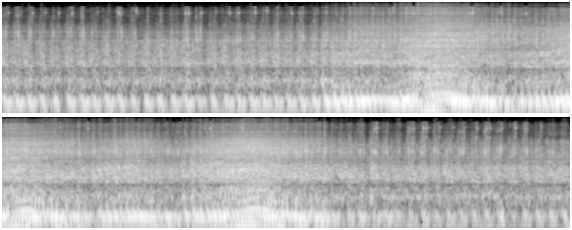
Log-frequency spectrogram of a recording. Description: rattling sound of timing chain because rubber in tensioner is worn out....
